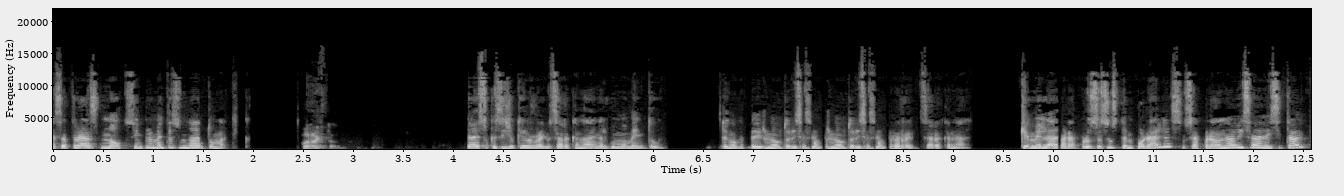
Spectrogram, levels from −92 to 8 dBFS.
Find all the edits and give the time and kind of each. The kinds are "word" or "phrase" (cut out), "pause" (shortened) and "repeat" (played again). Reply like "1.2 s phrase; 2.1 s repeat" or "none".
1.5 s word; 4.2 s word; 6.7 s word; 7.7 s repeat; 9.4 s pause; 10.0 s word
